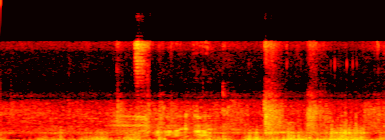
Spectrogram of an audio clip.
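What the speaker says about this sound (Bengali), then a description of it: "বাতাস" Wind gusting outdoors under a cloudy sky over Dhaka, a steady rushing and buffeting on the microphone that swells toward the end, with voices faintly mixed in.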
